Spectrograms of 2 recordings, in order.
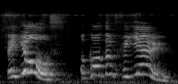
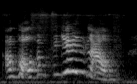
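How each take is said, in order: First: Higher-pitched, louder, half-hearted imitation of the friend; imitating the friend giving the gift, pitched high; friend's voice. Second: Very high, louder, cute imitation of the friend; sweet high friend handing over a present, cute voice. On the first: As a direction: try the friend's sweet voice, not quite landing it. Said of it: "I can't even do the voice". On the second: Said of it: "She had this cute voice".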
